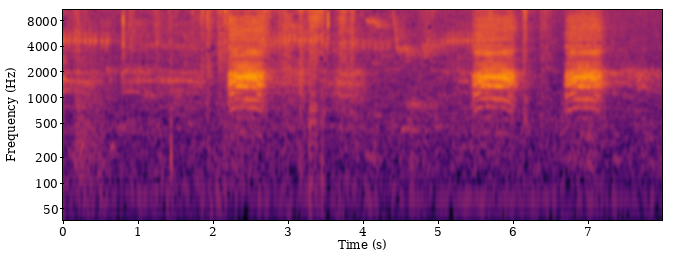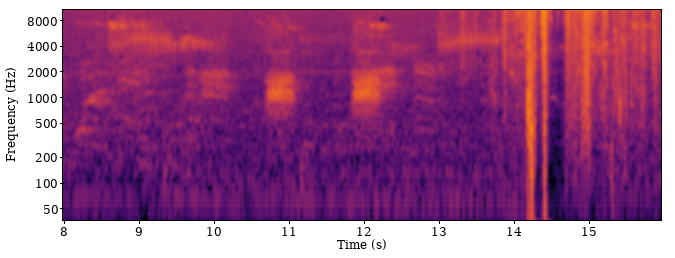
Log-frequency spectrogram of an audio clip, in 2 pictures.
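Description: A series of about five short, harsh animal calls, each about half a second long, spaced a few seconds apart. Near the end come sharp knocks and rubbing right on the microphone as the cat's body presses against the camera.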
